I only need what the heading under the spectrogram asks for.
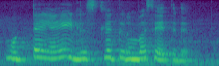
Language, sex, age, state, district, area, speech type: Tamil, female, 18-30, Tamil Nadu, Tiruvarur, urban, read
